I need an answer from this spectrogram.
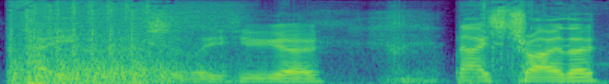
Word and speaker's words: paiN: No, it's pronounced paiN, actually, Hugo.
